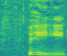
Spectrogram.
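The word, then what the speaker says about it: Bede: Historia ecclesiastical gentis anglorum bead or I probably should call him bedder that's probably how they would have pronounced it and tells the story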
